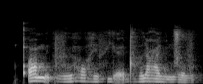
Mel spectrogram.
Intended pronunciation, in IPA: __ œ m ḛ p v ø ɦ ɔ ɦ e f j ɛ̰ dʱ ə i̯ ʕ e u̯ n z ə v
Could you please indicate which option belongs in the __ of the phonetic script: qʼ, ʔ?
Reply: qʼ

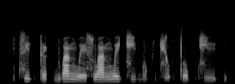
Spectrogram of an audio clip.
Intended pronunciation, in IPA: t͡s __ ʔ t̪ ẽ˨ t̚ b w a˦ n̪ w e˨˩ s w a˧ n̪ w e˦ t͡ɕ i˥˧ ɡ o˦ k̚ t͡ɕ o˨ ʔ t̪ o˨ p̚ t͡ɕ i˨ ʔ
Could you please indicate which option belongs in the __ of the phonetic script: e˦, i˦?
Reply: i˦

